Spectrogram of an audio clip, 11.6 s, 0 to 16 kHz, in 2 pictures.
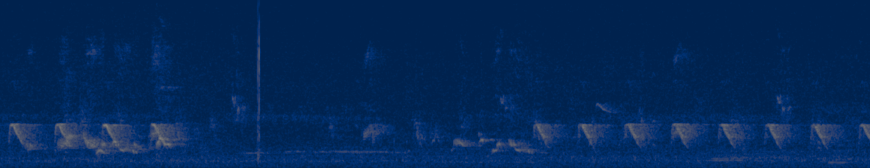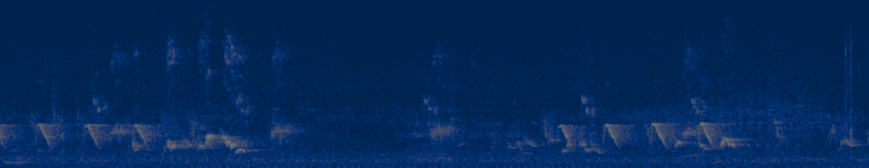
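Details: Fighting song of a red-whiskered bulbul recorded while trapping bulbuls, 25 April 2017. A long run of sharp, down-slurred chirps repeats about three times a second, then pauses before another burst of warbled phrases.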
